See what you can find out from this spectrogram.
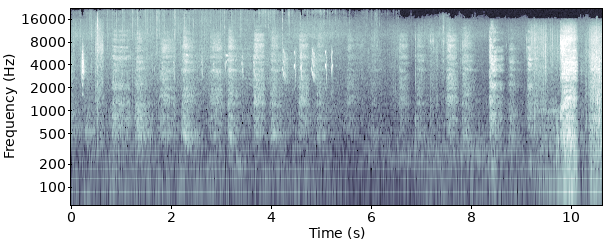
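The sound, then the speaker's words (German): A bird moving in the branches of a tree chirps and sings, a steady series of short, bright calls repeating over several seconds, fairly soft, with no one talking. “Ein Vogel bewegt sich im Geäst eines Baumes. Er zwitschert. Er singt.”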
